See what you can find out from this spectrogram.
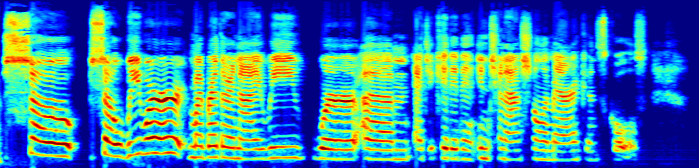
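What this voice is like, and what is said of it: Softened American accent. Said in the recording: “my American accent, although it's kind of softened up a little bit for the last 20 years I've been in London”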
